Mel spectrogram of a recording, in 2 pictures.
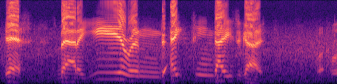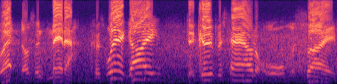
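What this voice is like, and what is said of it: Put-on Australian accent. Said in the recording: “I just like talking in an Australian accent.”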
